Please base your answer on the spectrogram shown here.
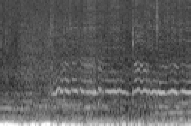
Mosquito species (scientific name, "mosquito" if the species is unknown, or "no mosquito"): Anopheles arabiensis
